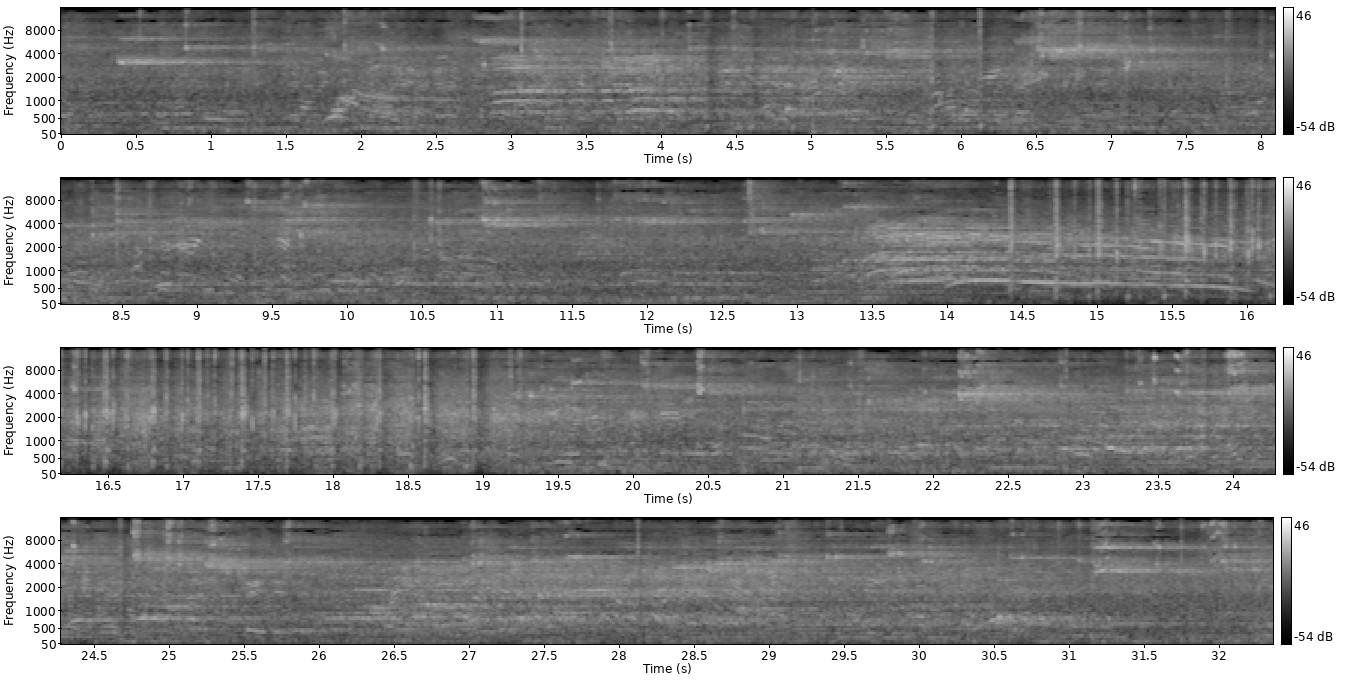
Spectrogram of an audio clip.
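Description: Live indoor basketball: a ball bouncing on the hardwood court amid players' calls and spectators' voices, echoing in a large sports hall.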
